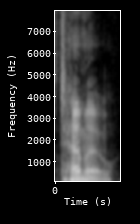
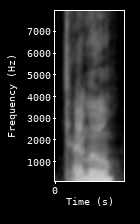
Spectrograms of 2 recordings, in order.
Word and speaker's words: Temu: the commercials but I heard that we've been pronouncing Teemu wrong the whole time yeah yeah it's temu temu it's temu I think I thought it was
